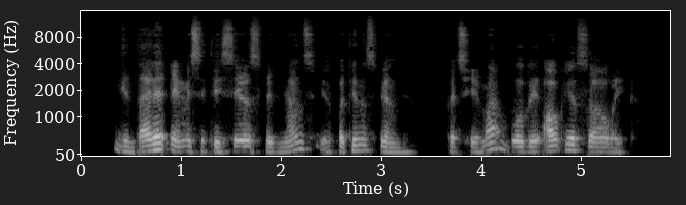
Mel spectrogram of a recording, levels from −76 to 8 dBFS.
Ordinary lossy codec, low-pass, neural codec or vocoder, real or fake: AAC, 48 kbps; 14.4 kHz; codec, 44.1 kHz, 2.6 kbps, DAC; fake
